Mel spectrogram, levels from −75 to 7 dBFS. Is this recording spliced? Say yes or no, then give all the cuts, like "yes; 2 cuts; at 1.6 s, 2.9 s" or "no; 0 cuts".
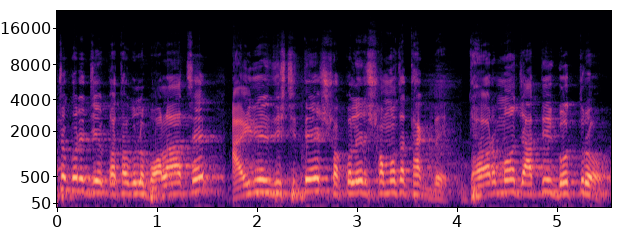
yes; 2 cuts; at 1.6 s, 4.0 s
